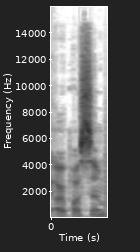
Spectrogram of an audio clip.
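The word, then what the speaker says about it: opossum: Do you say opposum or like opposum? Opposum. It sounds weird. Yeah. I don't know. Why is there just an O like Oh, those weird possums. The O is is silent.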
